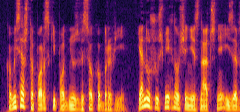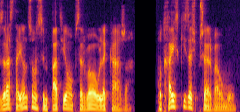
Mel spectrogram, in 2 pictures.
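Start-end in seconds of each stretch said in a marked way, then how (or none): none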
